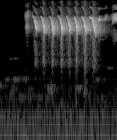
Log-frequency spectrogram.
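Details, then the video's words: A Bananaquit (cambacica), Brazil, gives a high, thin, buzzy song of about nine rapid wheezy notes, roughly seven per second, ending in a sizzling trill. "Sibite Cambacica Cantando"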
